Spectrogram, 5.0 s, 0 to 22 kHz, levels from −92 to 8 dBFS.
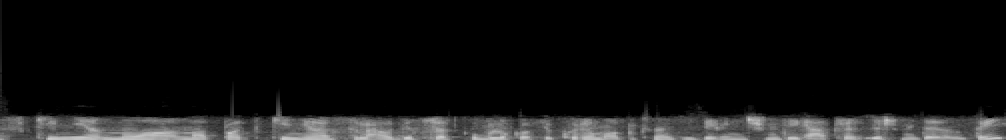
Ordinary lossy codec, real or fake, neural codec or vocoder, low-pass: AAC, 32 kbps; fake; codec, 16 kHz in and 24 kHz out, 2.2 kbps, FireRedTTS-2 codec; 9.9 kHz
